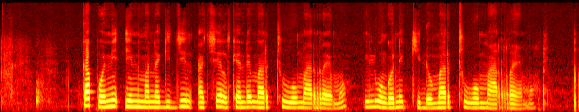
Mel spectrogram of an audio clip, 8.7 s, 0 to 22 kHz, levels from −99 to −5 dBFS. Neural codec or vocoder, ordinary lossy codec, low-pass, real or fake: codec, 44.1 kHz, 7.8 kbps, DAC; MP3, 96 kbps; 19.8 kHz; fake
